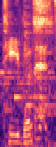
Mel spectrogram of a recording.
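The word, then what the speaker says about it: Tidus: his name is pronounced tus take it easy tide like like the sea you know Terror Cloud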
